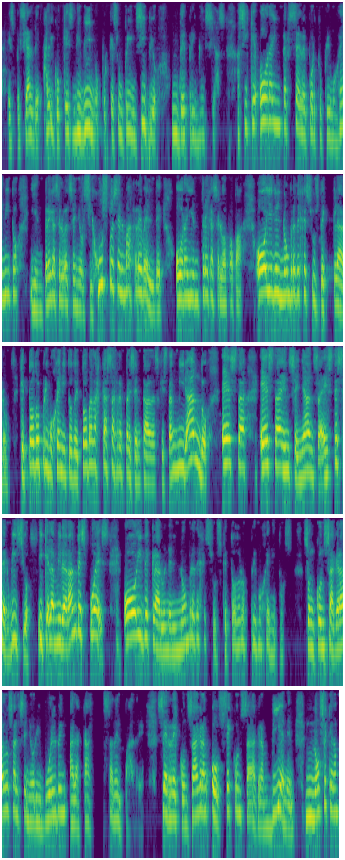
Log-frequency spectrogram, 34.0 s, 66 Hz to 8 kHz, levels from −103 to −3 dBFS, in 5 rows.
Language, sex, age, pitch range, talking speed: Spanish, female, 50-69, 185-255 Hz, 165 wpm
